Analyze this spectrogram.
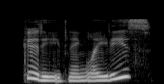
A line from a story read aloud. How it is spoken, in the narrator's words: said cheerfully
